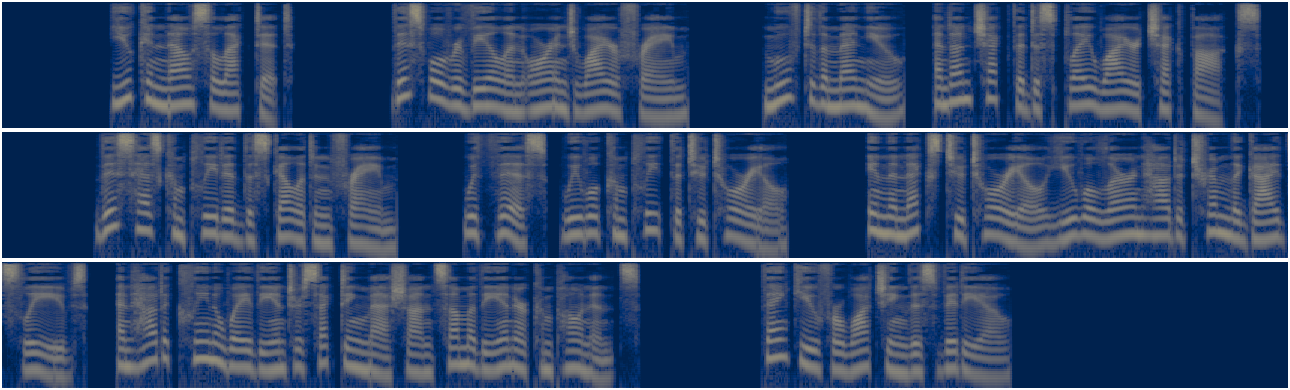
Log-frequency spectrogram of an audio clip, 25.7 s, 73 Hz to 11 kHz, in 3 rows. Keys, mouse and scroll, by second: 0.9-2.3 drag, 7.5 click, 10.0-10.4 scroll down 1, 10.4-16.6 middle drag, 16.6-17.5 scroll up 2, 17.5-19.2 shift+middle drag, 19.2-19.9 scroll up 5, 19.9-22.4 middle drag, 22.7-23.3 scroll down 2, 23.3 middle click, 24.1-24.8 scroll down 3, 25.1 middle click.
